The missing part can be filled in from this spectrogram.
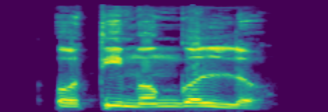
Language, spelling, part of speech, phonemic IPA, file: Bengali, অতিমঙ্গল্য, noun / adjective, /otimoŋɡolːɔ/, LL-Q9610 (ben)-অতিমঙ্গল্য.wav
- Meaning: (noun) bael fruit tree (Aegle marmelos); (adjective) surpassingly auspicious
